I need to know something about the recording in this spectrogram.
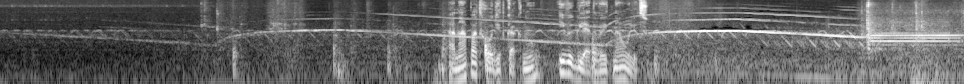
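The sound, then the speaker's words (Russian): An ambulance siren wails in long rising and falling sweeps, fairly close and loud, with a voice speaking over it partway through; the ambulance has parked nearby. “Неподалеку припарковалась скорая.”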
